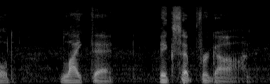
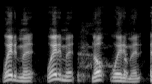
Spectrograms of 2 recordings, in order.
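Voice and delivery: put-on loud, higher kid protest; oldest boy objecting; 8 semitones higher, 10 dB louder, much faster than usual. Oldest grandson catching grandpa's trick, loud protest. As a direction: stop everyone like a boy who caught the trick. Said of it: "Oldest boy said".

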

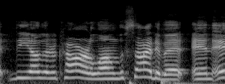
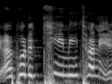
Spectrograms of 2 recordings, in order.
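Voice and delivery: minimizing daughter; 9 semitones higher, 5 dB louder, much faster than usual. Retold or imitated. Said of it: "She's like".

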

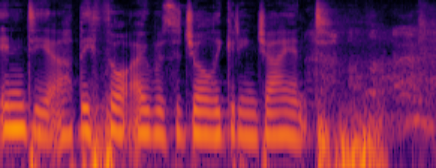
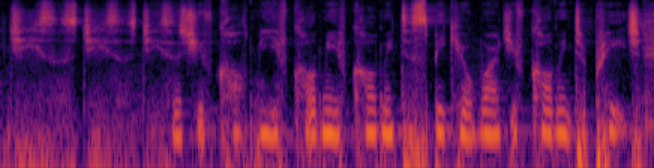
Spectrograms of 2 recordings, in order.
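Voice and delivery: soft, urgent whispered plea; a desperate private prayer whispered to Jesus; 11 dB quieter than usual. Retold or imitated. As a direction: breathe the prayer under your breath.

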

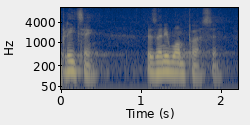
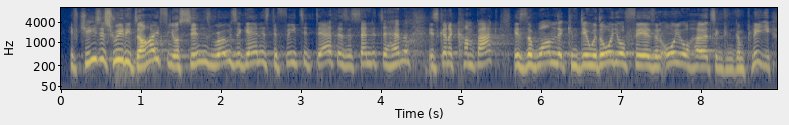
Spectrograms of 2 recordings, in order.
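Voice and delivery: higher and louder, urgent preaching climax; preaching at full force; 8 semitones higher, 9 dB louder than usual. Real, not acted. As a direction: press the appeal with rising fervour.

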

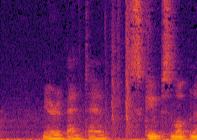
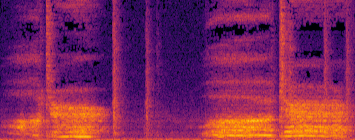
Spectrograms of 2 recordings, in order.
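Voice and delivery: much higher, rasping croak of a dead man; raspy corpse voice; 4 dB louder, much slower than usual. Acted. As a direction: rasp it out like a parched corpse begging. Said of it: "in this raspy, horrible voice".

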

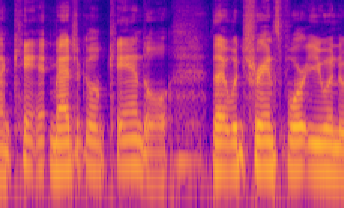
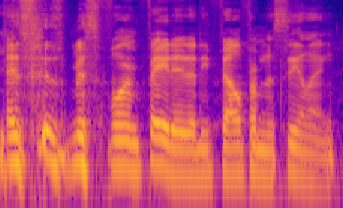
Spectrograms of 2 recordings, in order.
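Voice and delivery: ordinary delivery

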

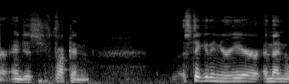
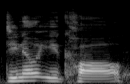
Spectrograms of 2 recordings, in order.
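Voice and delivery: slow joke setup; 4 semitones lower than usual. Acted. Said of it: "Nine trucks drove through that fucking pause".

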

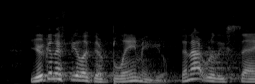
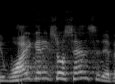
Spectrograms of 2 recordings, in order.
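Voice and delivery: exasperated; 7 semitones higher, 6 dB louder than usual. Acted. Husband voiced counterattacking in quarrel.

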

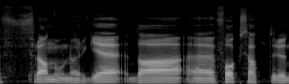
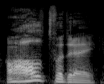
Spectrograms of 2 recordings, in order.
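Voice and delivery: shocked protest; 3 semitones higher, 8 dB louder than usual. Retold or imitated. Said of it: "og så var det sånn".

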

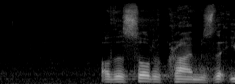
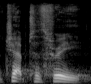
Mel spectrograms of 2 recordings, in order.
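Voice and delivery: usual speaking voice

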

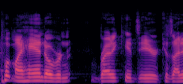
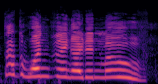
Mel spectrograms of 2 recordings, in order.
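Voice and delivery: exasperated disbelief; 12 semitones higher, 7 dB louder than usual. Retold or imitated. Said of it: "And I'm like".

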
